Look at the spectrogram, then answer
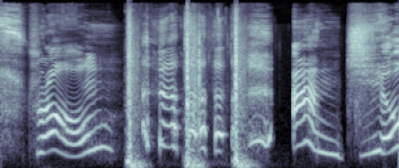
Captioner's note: banging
